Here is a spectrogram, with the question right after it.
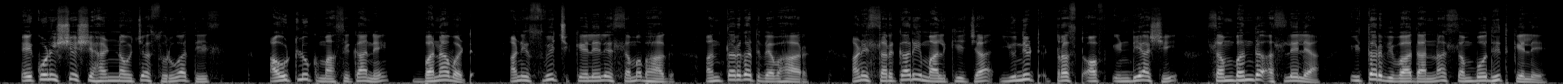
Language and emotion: Marathi, neutral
